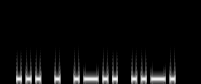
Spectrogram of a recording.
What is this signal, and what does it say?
Morse code, heard as a keyed tone, about 24 wpm, 250 Hz. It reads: SELF
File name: morse-training-25WPM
